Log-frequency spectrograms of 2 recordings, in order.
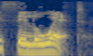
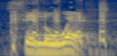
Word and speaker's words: silhouette: have at OD Omi you say silhouette not sil silhouette it's a long word but there are those silent ones so I know it's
